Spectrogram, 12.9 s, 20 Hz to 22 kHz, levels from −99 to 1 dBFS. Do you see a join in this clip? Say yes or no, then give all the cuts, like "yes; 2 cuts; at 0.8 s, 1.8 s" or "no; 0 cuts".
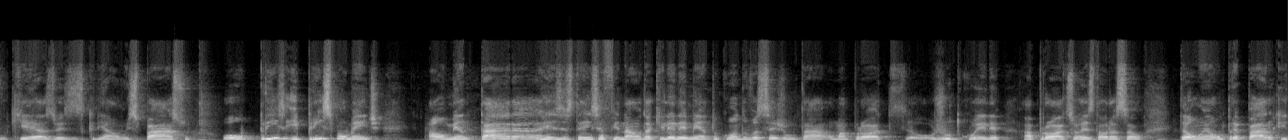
no; 0 cuts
